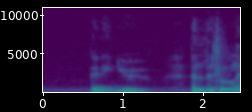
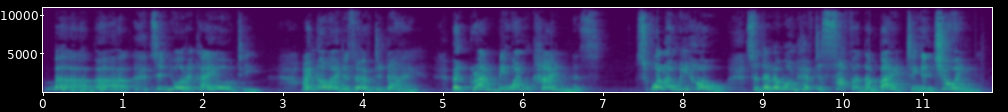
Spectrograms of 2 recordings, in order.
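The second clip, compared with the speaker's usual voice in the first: high bleating lamb voice, louder; 9 semitones higher, 6 dB louder than usual. Acted. Lamb tricking the coyote, high bleating voice. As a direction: bleat the words like a little lamb. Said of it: "Boragita bleated".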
